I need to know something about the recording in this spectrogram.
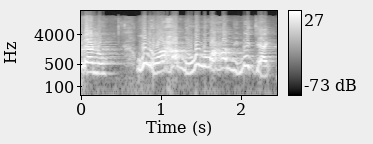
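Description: A man's voice speaking animatedly, its pitch high and sliding up and down.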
